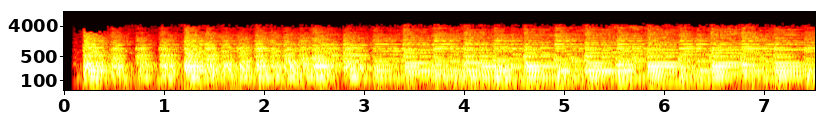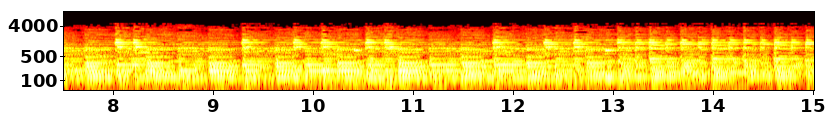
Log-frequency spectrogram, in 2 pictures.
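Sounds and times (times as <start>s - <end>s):
instrumental rock song: 0.1s - 15.0s.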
